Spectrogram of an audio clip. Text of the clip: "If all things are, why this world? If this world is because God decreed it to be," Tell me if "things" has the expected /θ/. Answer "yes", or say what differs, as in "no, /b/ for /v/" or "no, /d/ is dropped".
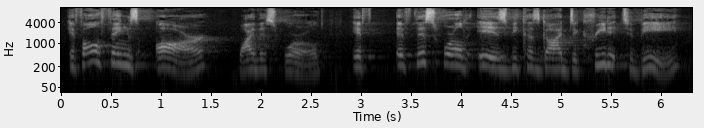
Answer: yes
